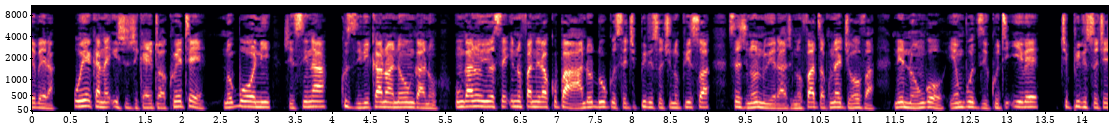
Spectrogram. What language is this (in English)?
Shona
